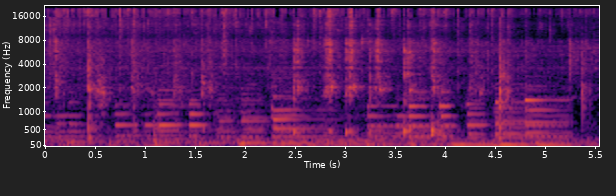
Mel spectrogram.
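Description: A bread mixture fries in a hot pan, giving a steady, close sizzle that runs throughout beneath background music.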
